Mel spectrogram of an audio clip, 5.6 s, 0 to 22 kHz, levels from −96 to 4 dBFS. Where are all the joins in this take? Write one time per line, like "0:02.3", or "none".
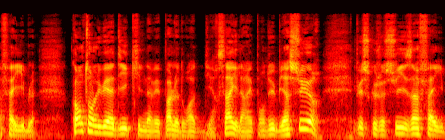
0:04.4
